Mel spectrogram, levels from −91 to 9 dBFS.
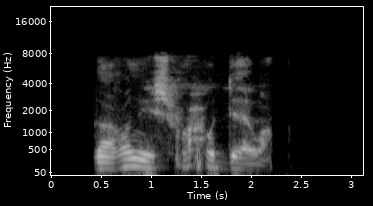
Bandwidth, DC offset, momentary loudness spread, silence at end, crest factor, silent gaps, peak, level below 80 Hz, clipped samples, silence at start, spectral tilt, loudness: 8.2 kHz; under 0.1%; 10 LU; 0.9 s; 20 dB; none; -10 dBFS; -62 dBFS; under 0.1%; 0.45 s; -3.5 dB/octave; -27 LUFS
